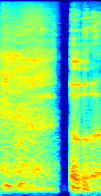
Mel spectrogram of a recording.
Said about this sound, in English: It's a lot. Oh, God. One last big burp.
